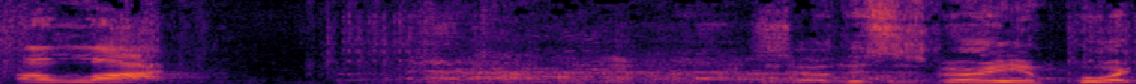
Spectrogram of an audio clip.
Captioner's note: laughter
